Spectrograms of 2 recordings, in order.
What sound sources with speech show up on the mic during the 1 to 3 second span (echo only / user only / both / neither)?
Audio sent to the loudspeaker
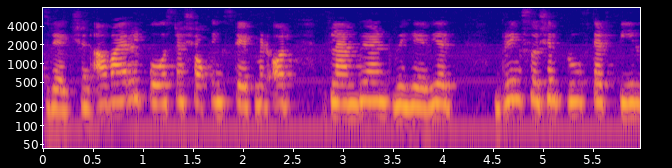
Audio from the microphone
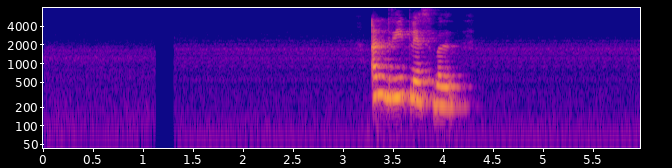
neither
